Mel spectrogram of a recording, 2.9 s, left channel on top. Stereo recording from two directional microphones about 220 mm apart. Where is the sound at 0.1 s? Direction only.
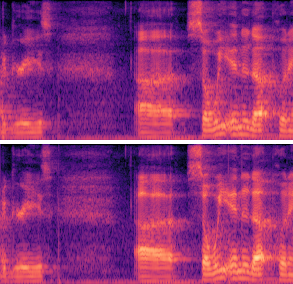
80° right.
